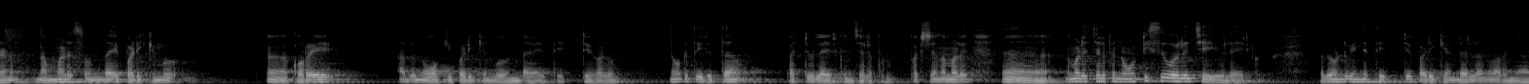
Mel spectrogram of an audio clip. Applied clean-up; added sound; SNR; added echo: none; none; none; none.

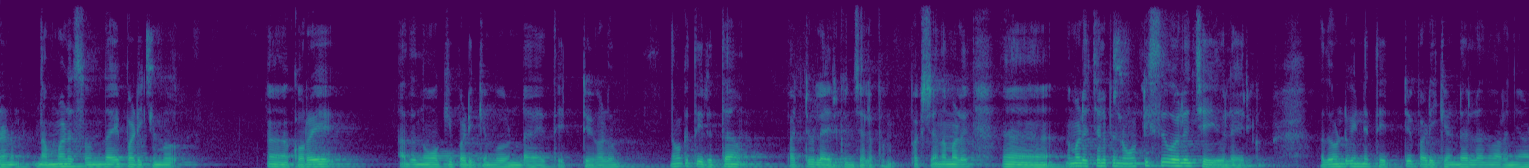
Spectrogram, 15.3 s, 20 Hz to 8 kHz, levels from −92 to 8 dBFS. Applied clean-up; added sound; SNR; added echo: neural mask model Resemble Enhance denoiser.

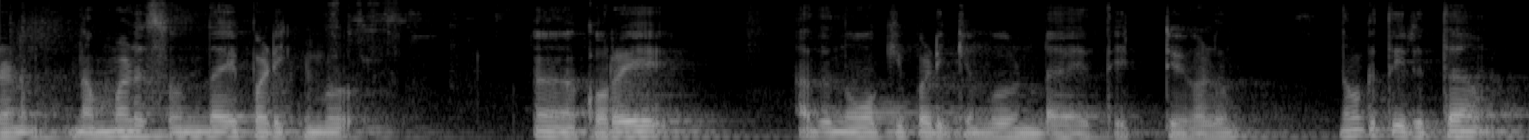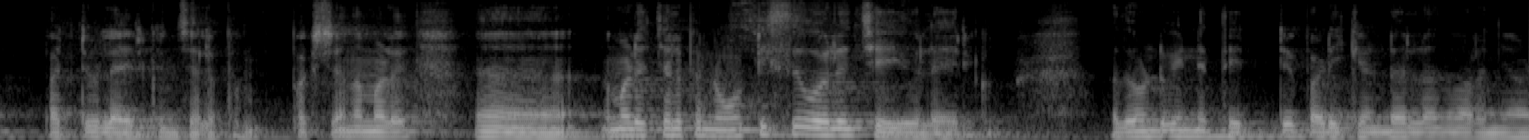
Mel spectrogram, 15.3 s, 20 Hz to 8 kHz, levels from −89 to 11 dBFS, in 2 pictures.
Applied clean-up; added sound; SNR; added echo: neural separator model SepFormer DNS4.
